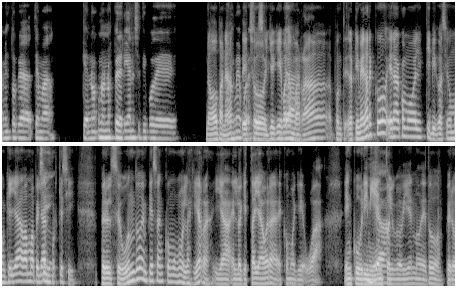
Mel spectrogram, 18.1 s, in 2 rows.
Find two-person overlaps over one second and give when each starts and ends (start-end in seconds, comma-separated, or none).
4.5-6.0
